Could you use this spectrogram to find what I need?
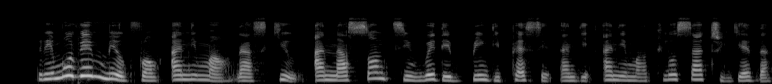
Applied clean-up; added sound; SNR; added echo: neural mask model DeepFilterNet 3.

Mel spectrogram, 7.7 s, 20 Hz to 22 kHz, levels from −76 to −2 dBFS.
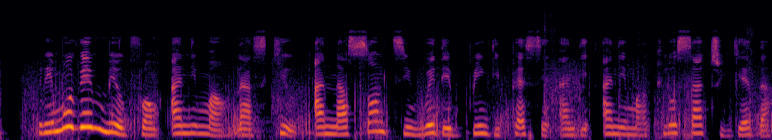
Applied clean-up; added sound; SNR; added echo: none; Walk, footsteps; 17 dB; none.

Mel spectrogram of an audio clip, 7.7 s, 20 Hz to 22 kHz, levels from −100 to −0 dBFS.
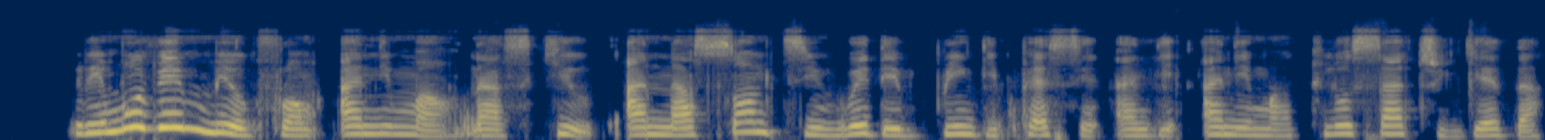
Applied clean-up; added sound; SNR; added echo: neural mask model Resemble Enhance denoiser.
